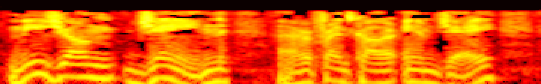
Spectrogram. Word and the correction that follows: Jang: You almost got it right. My last name is Jang, Mijung Jang, but I go by MJ, so you can call me MJ. – All right. It's Jang, your last name.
